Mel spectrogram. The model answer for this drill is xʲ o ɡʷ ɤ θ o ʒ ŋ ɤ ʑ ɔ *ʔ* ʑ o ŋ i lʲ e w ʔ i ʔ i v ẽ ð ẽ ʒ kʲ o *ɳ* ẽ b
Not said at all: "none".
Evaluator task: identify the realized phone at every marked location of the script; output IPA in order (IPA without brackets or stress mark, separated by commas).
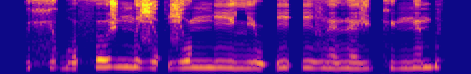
ʔ, ŋ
